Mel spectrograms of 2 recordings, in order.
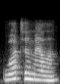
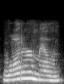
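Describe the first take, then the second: First: British accent, with the r not pronounced. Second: American accent, with the r clearly pronounced. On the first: "no inglês britânico, como eles não costumam pronunciar esse R, vai ficar watermelon" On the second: "E no inglês americano"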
